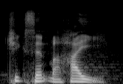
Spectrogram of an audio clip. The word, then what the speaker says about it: Csikszentmihalyi: So from what I understand, I'm going to try to say his name, Csikszentmihalyi.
